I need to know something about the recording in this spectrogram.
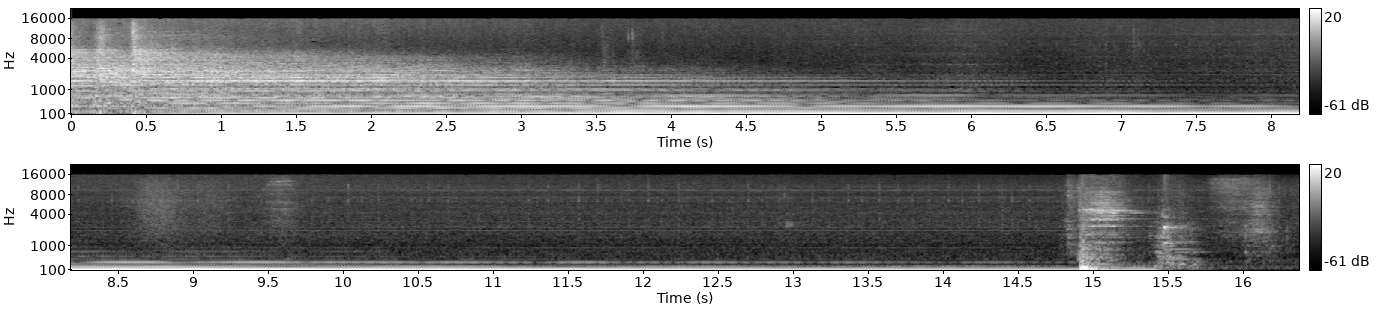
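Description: Electric guitars and bass end a song on a final chord. After the last strikes about half a second in, the chord is let ring and slowly fades for some fifteen seconds. It is then cut off by a sudden thump as the strings are muted.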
